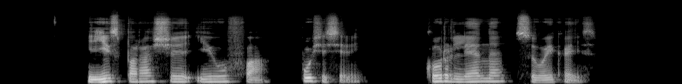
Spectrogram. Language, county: Lithuanian, Vilnius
